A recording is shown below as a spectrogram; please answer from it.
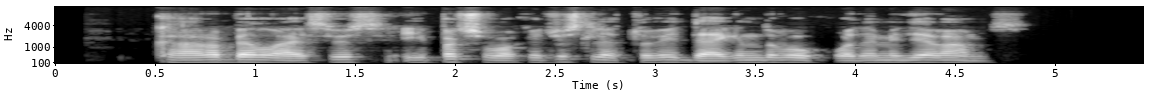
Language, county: Lithuanian, Kaunas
